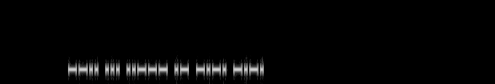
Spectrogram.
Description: Morse code, heard as a keyed tone, about 41 wpm, 700 Hz. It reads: ZS2ACC
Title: DXCC-100 Call Signs - 6 Characters - Repeated 3x - 45wpm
